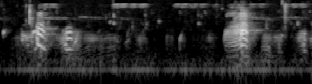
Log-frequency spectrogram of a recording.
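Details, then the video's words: Geese by a calm lake in the woods at Tamiment, Pennsylvania, in summer; two honks at the start, a lull with faint sounds, then one strong harmonic honk and a softer follow-up. "Relaxing With Some Geese"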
